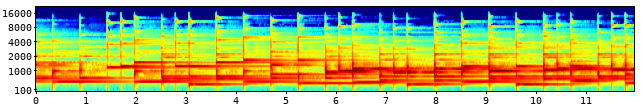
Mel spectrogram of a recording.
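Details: Gentle music-box melody of glockenspiel-like chimes, notes struck about once a second over a soft sustained backing, with no animal voice.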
